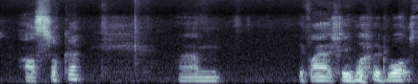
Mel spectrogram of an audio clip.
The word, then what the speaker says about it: Ahsoka: You keep on pronouncing it as ASH instead of AHS, but Ahsoka.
